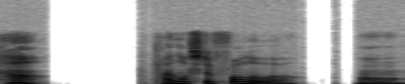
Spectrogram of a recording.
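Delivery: high, slow dismay after a gasp; gasp, then lament it slowly; sad. Real, not acted. Streamer notices a lost follower, dismayed and sad. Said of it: "Oh, I'm sad now".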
